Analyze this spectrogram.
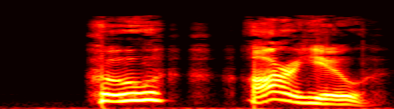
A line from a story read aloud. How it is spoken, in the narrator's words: Harvey asked in a shaking, bewildered voice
